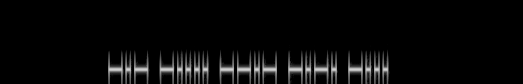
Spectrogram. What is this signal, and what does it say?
Morse code, heard as a keyed tone, about 28 wpm, 700 Hz. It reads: K6QCB
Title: NA SOTA Chaser Callsigns 28wpm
